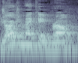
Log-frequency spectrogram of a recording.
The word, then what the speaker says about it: George Mackay Brown: O George Mackay Brown, essa é a pronúncia.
